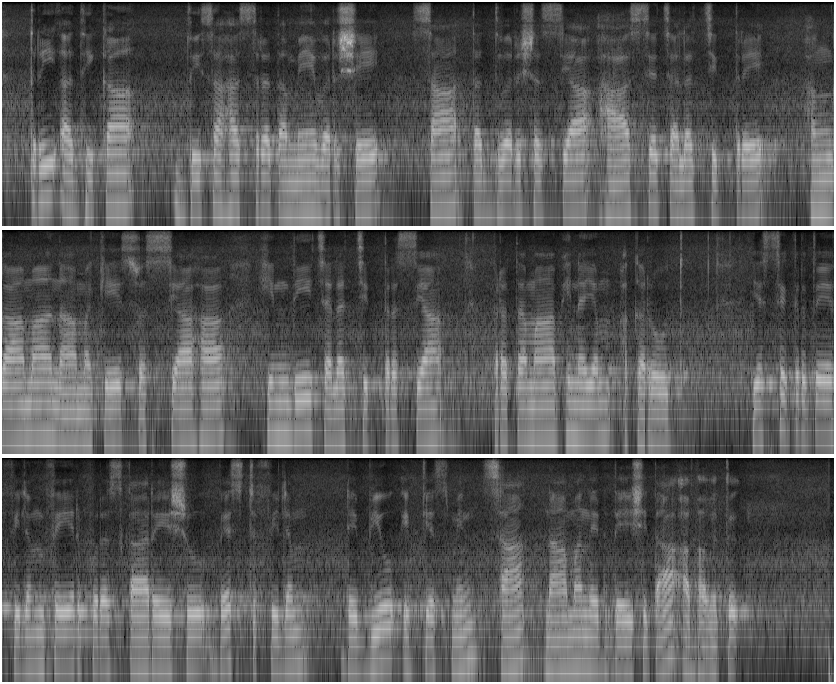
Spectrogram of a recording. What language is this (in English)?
Sanskrit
